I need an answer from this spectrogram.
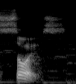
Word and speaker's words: Seuss: his mother's maiden name and his middle name Seuss because of an alcohol-related incident that required anonymity Seuss is actually pronounced as soyuz but the incorrect version stuck because of Rapid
